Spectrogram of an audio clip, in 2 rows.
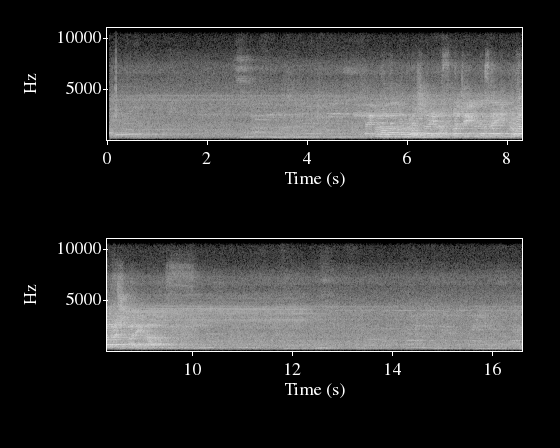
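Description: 500 series Shinkansen pulling slowly into the platform. From about five seconds in, a loud pitched warning horn sounds for around four seconds.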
